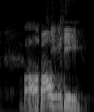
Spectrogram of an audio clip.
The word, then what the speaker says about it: Baalke: Yeah, Baalke. that was Trent Baalke. Yeah. – Hey, we confirmed it. That's how you say it. – I know. – What is it? – Baalke.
